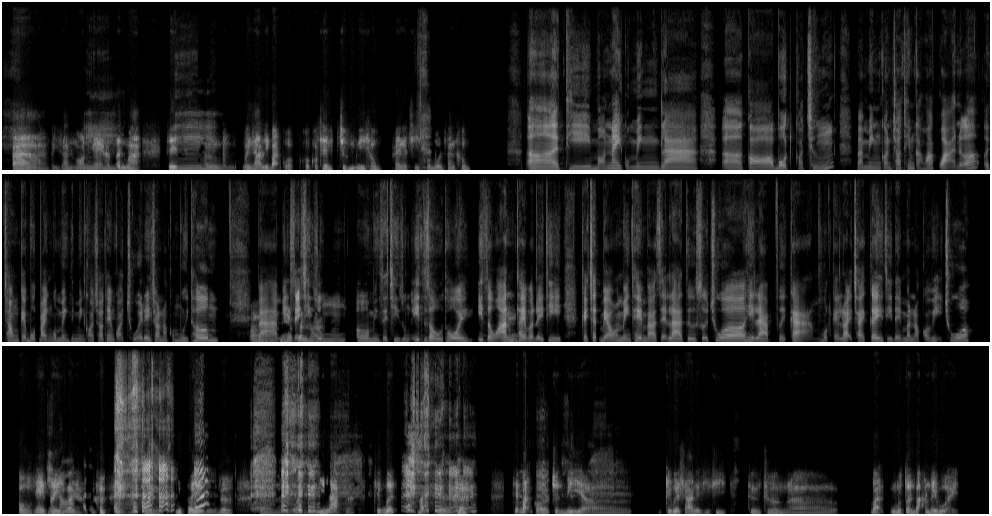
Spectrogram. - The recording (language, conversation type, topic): Vietnamese, podcast, Buổi sáng bạn thường bắt đầu ngày mới như thế nào?
- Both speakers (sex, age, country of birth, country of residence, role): female, 25-29, Vietnam, Italy, guest; male, 35-39, Vietnam, Vietnam, host
- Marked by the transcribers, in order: tapping; laugh; laugh; giggle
